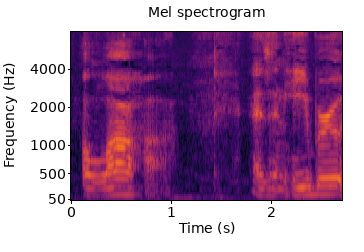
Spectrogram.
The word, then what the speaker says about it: Allah: And by the way, he spoke Aramaic, and the word for God in Aramaic is pronounced Allah.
